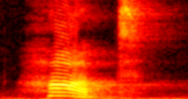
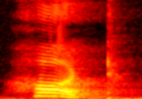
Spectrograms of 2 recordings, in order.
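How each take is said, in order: First: The r sound is silent. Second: The r sound is pronounced. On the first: The speaker calls it right. "The correct pronunciation is heart. R is silent" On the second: The speaker calls it wrong. "It is mispronounced as hurt"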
